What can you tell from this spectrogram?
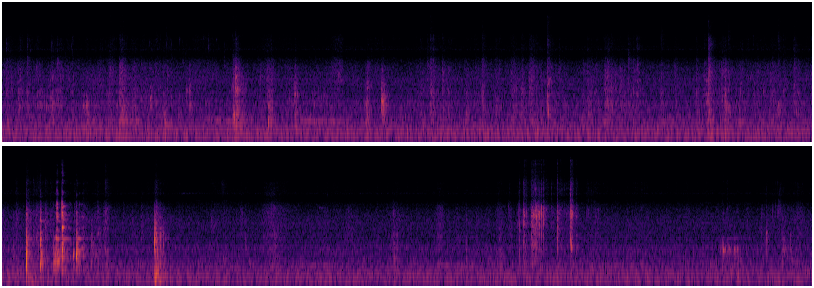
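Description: Kitchen knife cutting pechay (bok choy) stalks on a cutting board: scattered taps and knocks, with a cluster of louder strikes about halfway through, over a steady low hum.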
